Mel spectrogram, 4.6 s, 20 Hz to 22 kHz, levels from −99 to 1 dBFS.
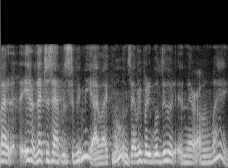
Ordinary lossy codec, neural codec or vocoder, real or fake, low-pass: AAC, 48 kbps; none; real; 7.2 kHz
